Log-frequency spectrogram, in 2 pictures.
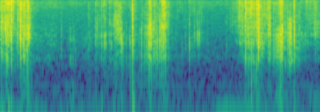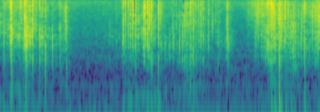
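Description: A pair of dark brown leather gloves worn on both hands is clenched and flexed close to a microphone. The leather creaks and crinkles in bright, crackling bursts that rise and fall in waves, with sharp snaps between them.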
